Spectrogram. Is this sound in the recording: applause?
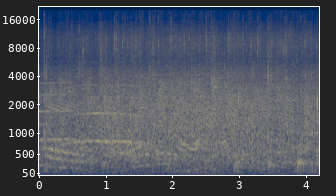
yes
